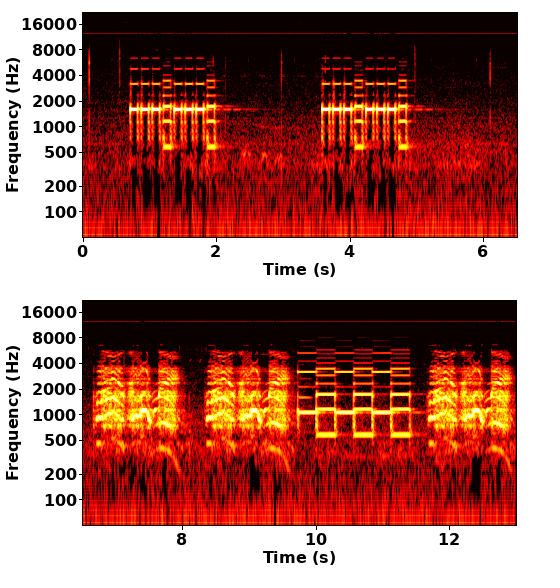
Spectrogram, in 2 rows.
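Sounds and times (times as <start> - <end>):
car alarm beeps: 0.7 - 2.4, 3.6 - 5.3, 9.7 - 11.6.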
